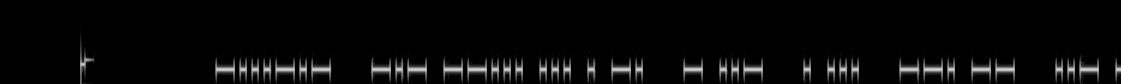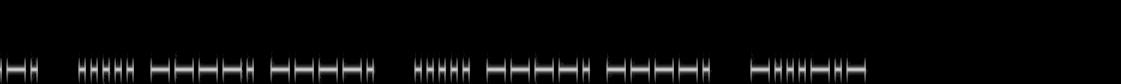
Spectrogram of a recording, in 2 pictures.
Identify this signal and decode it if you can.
Morse code, heard as a keyed tone, about 20 wpm, 700 Hz. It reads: <BK> K7SEN TU ES GM UR 599 599 <BK>
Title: POTA QSO Practice - 20wpm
